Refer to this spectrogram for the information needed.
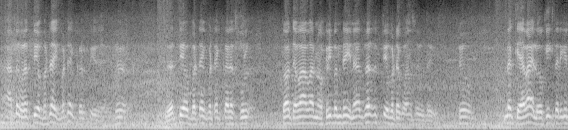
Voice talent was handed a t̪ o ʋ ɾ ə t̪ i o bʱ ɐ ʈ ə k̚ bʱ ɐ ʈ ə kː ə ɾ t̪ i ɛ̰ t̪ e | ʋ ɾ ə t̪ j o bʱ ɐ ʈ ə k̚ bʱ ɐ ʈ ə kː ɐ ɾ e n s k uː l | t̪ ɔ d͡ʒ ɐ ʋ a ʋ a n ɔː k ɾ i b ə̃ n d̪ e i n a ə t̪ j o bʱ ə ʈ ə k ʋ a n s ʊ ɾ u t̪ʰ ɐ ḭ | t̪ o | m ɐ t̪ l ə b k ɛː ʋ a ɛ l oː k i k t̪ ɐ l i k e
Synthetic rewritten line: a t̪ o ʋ ɾ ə t̪ j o bʱ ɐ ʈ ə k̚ bʱ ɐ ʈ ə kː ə ɾ t̪ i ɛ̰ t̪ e | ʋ ɾ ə t̪ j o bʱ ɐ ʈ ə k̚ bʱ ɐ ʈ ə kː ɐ ɾ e s k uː l | t̪ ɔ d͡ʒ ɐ ʋ a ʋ a n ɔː k ɾ i b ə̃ n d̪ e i n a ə t̪ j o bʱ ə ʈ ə k ʋ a n s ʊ ɾ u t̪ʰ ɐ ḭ | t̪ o | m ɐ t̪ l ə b k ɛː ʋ a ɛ l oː k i k t̪ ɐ ɾ i k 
